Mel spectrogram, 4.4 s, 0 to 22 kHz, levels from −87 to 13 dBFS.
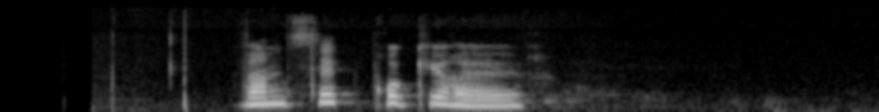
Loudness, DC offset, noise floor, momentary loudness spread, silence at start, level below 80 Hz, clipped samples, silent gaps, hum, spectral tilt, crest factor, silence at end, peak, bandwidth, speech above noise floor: -22 LUFS; under 0.1%; -68 dBFS; 5 LU; 1.2 s; -66 dBFS; under 0.1%; none; none; -7.5 dB/octave; 20 dB; 1.8 s; -6 dBFS; 13 kHz; 48 dB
